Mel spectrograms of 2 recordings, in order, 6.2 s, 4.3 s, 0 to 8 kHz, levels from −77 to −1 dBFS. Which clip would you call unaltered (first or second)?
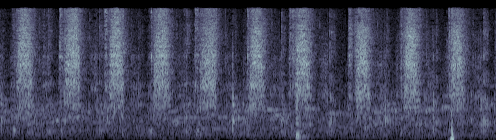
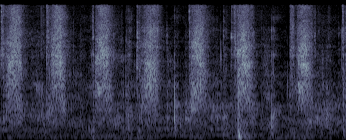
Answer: first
